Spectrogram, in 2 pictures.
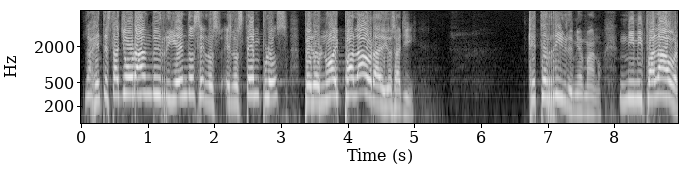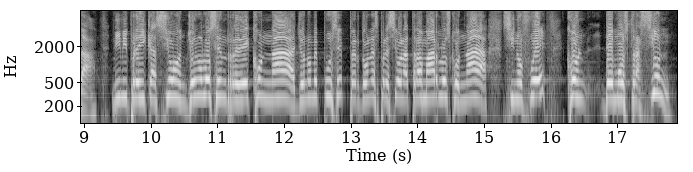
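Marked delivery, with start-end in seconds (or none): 0.0-5.0 raised, insistent warning; louder preaching of the quote; quoting the teacher. Retold or imitated. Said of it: "Y me dijo". 8.1-17.8 loud, higher proclamation; full-force pulpit preaching; fiery preaching. Acted.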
